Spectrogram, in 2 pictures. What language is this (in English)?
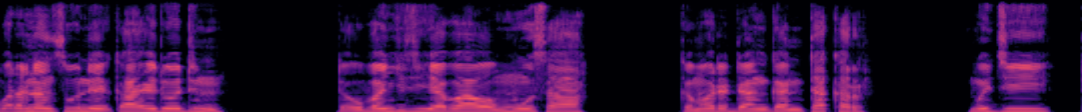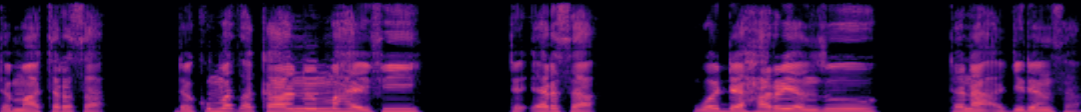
Hausa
